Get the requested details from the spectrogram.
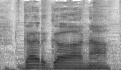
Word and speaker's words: Gargana: Sì, l'album, guarda caso, si chiama, sembra Gargana, ma è una parola sì, dialettale, che si pronuncia Gargana, che vuol dire vociaccia, poi insomma, perché io fin da bambina ero un mostro, perché avevo la voce che ho adesso.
